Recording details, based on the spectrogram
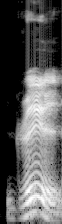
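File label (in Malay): "dril", Malay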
